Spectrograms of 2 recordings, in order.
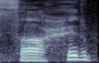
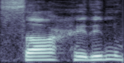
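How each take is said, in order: First: The word ends on a bare 'r' sound. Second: The word ends with an added 'in' sound. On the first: The reciter stops on this word. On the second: The reciter continues without stopping.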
